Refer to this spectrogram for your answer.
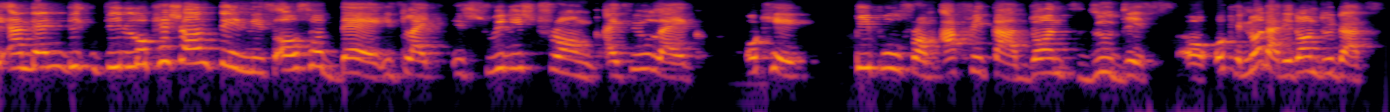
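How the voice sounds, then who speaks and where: A woman with a Nigerian accent speaks at a high pitch and a moderate pace. Her pitch swings very widely. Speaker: aspiring entrepreneur, virtual assistant. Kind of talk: coaching session. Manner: halting.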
